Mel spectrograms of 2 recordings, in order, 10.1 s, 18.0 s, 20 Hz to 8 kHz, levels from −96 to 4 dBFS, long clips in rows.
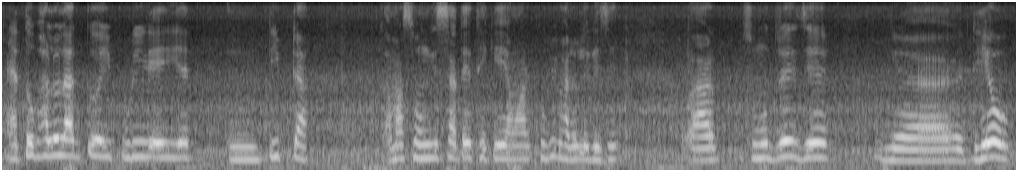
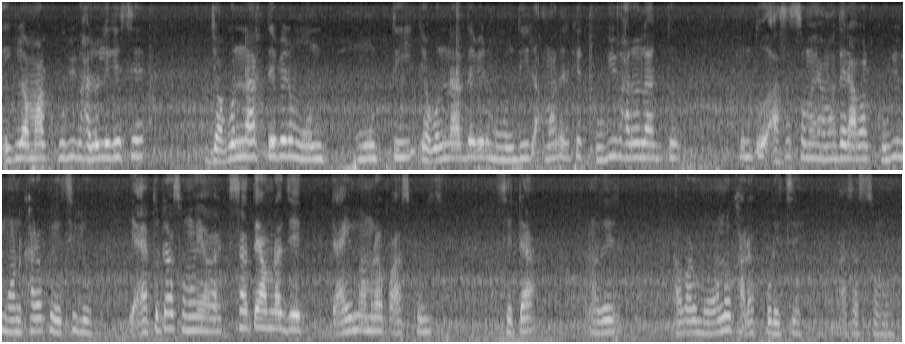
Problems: background sounds at intervals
